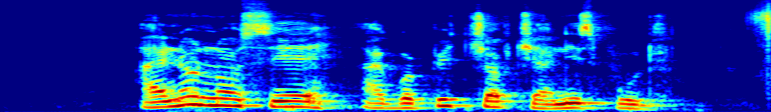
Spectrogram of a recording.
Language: Nigerian Pidgin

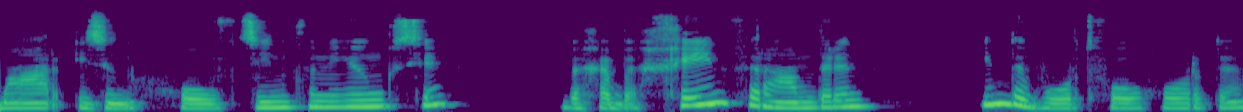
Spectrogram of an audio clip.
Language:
Dutch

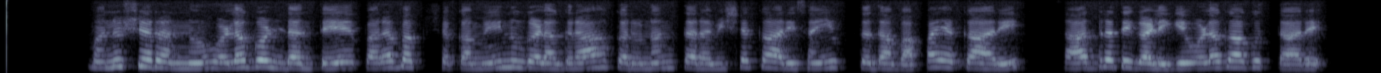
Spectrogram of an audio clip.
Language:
Kannada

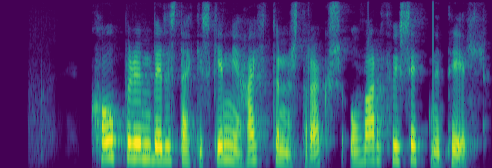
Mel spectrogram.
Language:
Icelandic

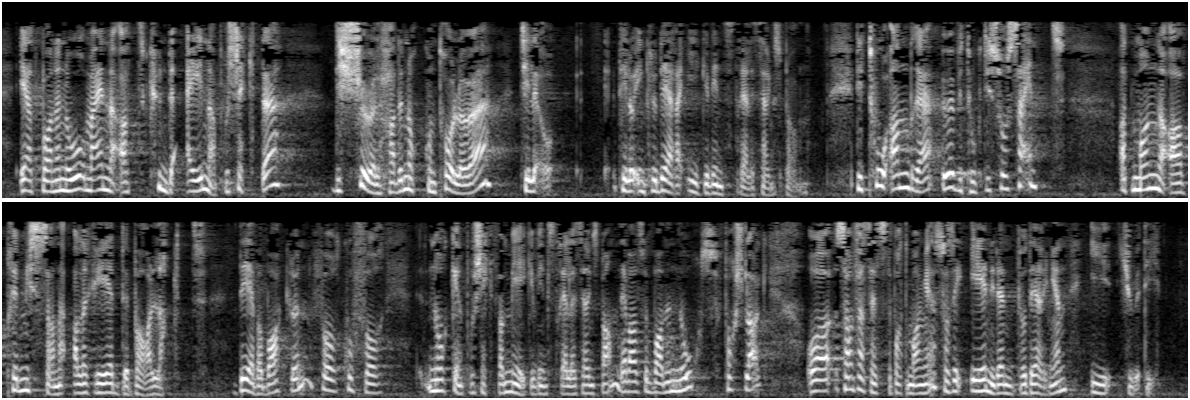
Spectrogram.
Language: Norwegian Nynorsk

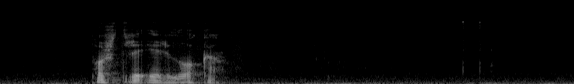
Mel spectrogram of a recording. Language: Faroese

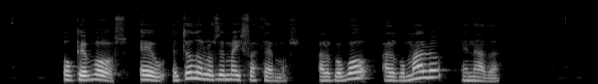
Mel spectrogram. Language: Galician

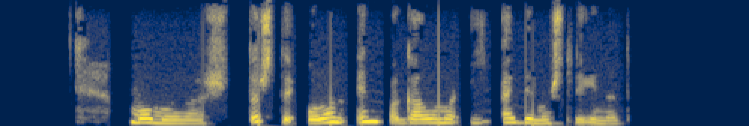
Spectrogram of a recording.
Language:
Mari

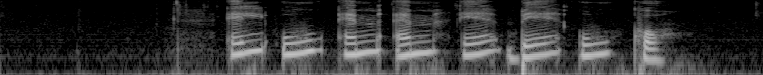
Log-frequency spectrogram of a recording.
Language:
Norwegian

